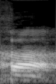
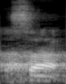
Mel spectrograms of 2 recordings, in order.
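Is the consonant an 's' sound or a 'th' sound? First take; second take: th; s. First: The consonant is a soft 'th' sound. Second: The consonant is a plain 's' sound. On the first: The speaker calls it right. "huruf sa itu keluarnya seperti huruf zal" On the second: The speaker calls it wrong. "Jadi bukan sa"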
